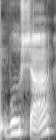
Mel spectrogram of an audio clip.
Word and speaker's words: wuxia: videos on YouTube to try and get the pronunciation. I've heard that the person that I listened to said you can say wuxia, but it's closer to wuxia film, so Wuxia.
